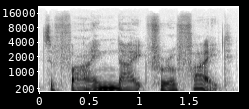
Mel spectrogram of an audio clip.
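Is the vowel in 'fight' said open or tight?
open. The vowel in 'fight' is open and wide.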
